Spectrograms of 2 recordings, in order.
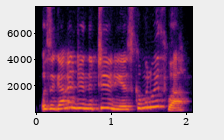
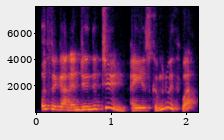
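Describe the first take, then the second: First: Broad Mackem accent, higher and punchy; Sunderland dialect. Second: Broad Mackem accent, a bit calmer; Sunderland dialect. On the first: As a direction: read it out in a thick Sunderland accent. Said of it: "English spoken in my hometown". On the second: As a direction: repeat it in a thick Sunderland accent. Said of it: "I'll repeat it". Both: Shown as a demonstration.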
